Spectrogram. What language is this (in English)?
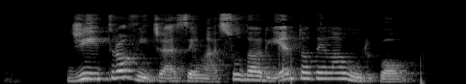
Esperanto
